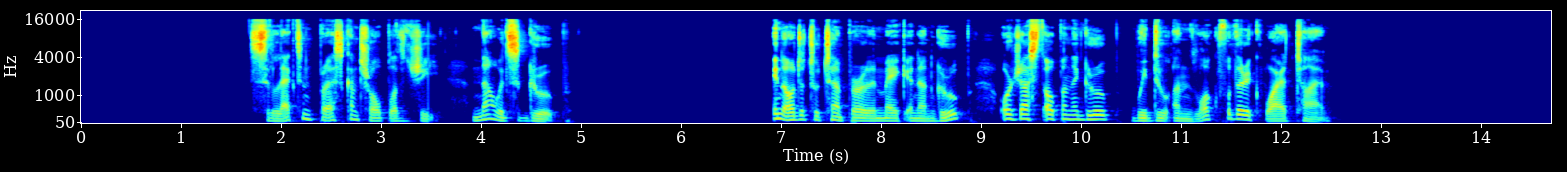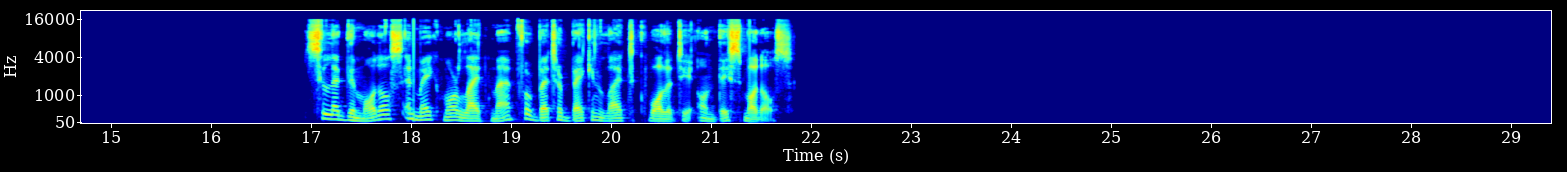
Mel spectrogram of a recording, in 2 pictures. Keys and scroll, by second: 2.6 ctrl+g, 9.6-10.6 typing, 12.1-13.0 typing, 15.2-16.2 typing, 18.1-19.6 typing, 22.6-29.0 typing.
